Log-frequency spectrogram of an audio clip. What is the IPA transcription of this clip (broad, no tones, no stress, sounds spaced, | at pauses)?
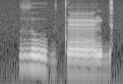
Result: ð u ɡ t æ̃ ɡ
